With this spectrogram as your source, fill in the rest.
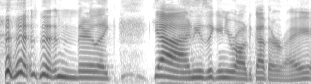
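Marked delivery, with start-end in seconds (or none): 2.2-3.1 put-on old-fashioned detective voice. Retelling what he said to the group, old-timey detective voice. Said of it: "he's talking like an old timey detective".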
